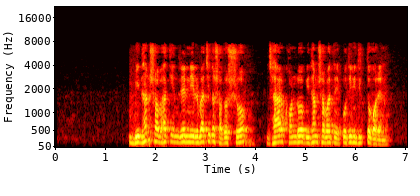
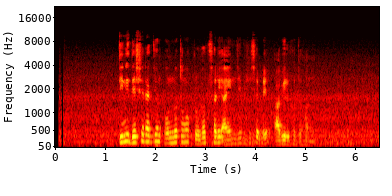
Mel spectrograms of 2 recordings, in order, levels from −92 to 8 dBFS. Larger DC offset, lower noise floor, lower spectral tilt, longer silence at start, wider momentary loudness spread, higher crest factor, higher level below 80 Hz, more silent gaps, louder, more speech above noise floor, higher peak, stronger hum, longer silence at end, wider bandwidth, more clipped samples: neither; first, -68 dBFS vs -48 dBFS; about the same, -5.5 dB/octave vs -6 dB/octave; first, 1.5 s vs 0.1 s; second, 6 LU vs 25 LU; about the same, 16 dB vs 20 dB; first, -56 dBFS vs -64 dBFS; neither; first, -18 LUFS vs -24 LUFS; first, 51 dB vs 24 dB; first, -2 dBFS vs -6 dBFS; neither; first, 0.4 s vs 0 s; second, 7.8 kHz vs 10 kHz; neither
